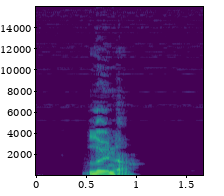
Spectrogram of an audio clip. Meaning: A luna moth: a member of species Actias luna
- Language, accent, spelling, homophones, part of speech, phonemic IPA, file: English, Australia, luna, lunar, noun, /ˈlʉːnə/, En-au-luna.ogg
